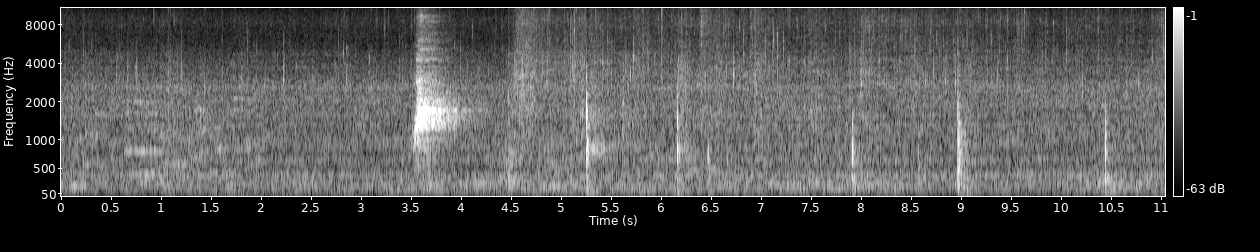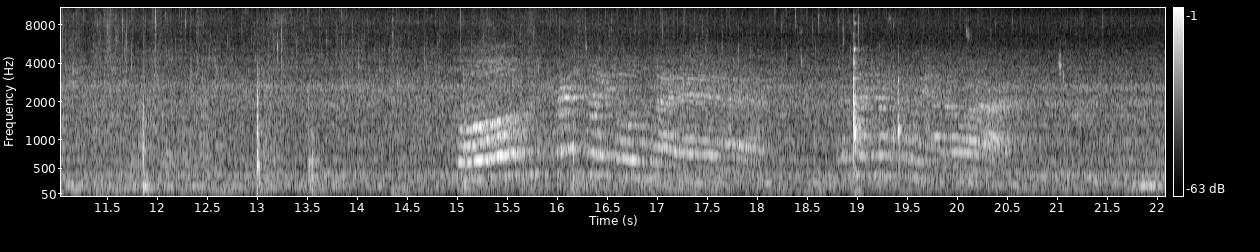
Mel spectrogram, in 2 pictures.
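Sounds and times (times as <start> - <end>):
chicken and onions sizzling in pan: 0.0 - 20.9
wooden spatula knocking on pan: 6.1 - 6.8, 7.8 - 9.6, 10.3 - 12.2, 12.9 - 14.5.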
